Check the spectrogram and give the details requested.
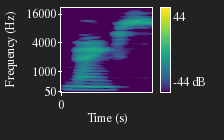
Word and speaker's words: gneiss: It looks like gneiss, but it's not. It's pronounced nice.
